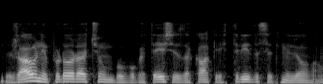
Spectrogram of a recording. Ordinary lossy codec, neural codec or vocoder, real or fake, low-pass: AAC, 48 kbps; none; real; 7.2 kHz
